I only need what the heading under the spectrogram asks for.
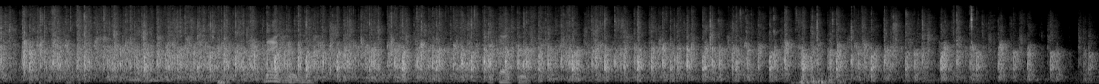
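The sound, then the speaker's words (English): A crowd applauds steadily for about eleven seconds after Rhode Island's Speaker Shekarchi and President Ruggerio are thanked for joining, many hands clapping in a dense, even roar that tapers off slightly at the end. “Now you can applaud.”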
